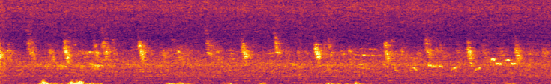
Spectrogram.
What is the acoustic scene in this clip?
park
